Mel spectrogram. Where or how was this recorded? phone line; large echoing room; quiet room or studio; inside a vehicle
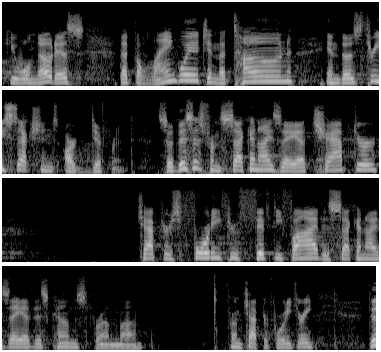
large echoing room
